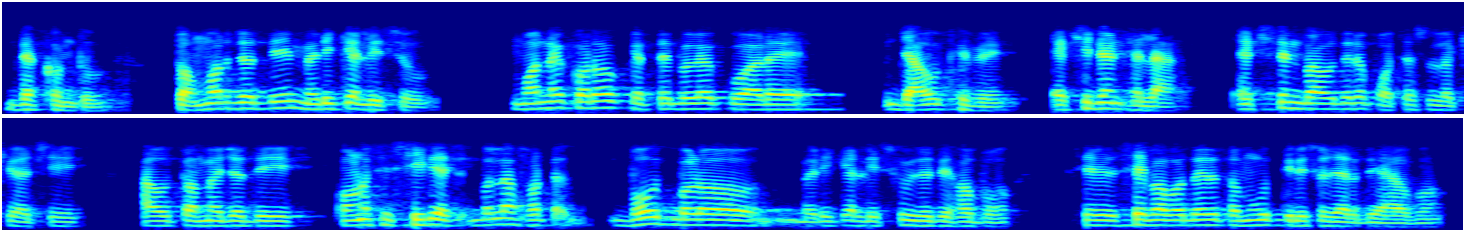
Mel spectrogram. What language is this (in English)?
Odia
